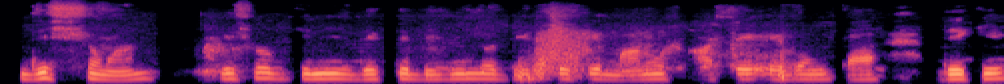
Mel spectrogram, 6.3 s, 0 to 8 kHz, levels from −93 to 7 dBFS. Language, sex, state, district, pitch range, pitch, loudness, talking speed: Bengali, male, West Bengal, Dakshin Dinajpur, 125-135 Hz, 130 Hz, -23 LUFS, 125 wpm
